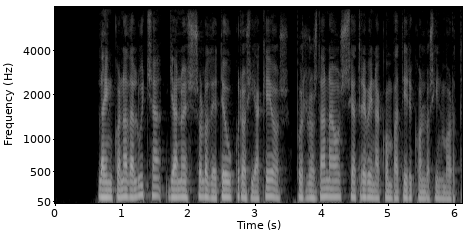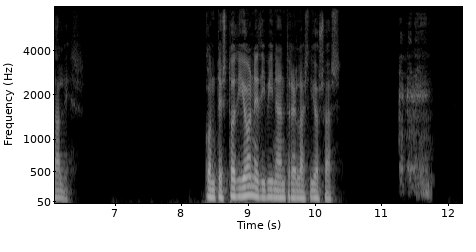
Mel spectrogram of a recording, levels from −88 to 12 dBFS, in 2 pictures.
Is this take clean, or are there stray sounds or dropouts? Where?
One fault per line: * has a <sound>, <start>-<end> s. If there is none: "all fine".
* has a throat clearing, 11.2-11.8 s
